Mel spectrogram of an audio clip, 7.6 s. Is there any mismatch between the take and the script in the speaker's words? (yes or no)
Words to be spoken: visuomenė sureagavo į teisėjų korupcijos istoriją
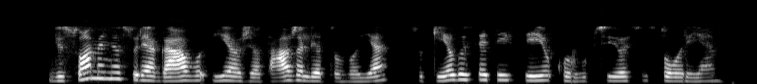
yes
